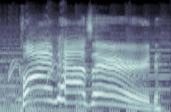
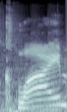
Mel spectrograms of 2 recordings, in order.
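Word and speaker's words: Climhazzard: Climb hazard. Or is it clip? Okay, Chad, do you pronounce it as climb? Like climbing something? Climb hazard.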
